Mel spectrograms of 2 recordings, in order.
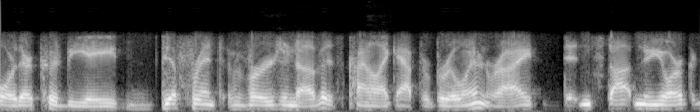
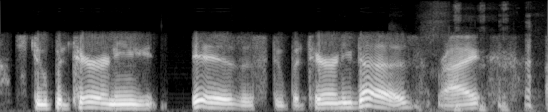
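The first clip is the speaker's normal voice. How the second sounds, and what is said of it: Imitates a movie character's voice. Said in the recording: “my best Forrest Gump impersonation”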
